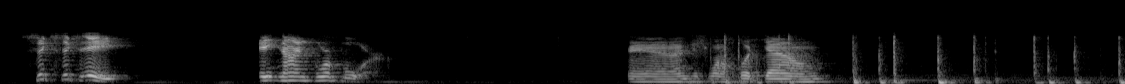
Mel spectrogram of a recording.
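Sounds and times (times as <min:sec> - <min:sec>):
speech: 0:00.4 - 0:01.3, 0:02.6 - 0:03.8, 0:06.3 - 0:08.4
computer keyboard typing: 0:06.9 - 0:11.2.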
